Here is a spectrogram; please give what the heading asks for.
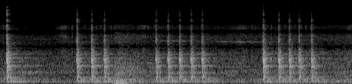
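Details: Chevrolet Astra front suspension: sharp hollow knocks in quick bursts as the front end moves, located at the top of the front strut mount; suspension later repaired.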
